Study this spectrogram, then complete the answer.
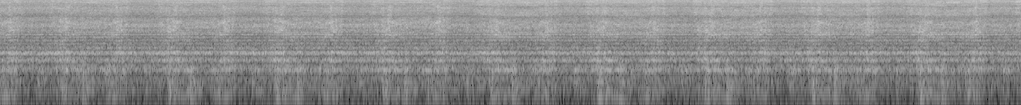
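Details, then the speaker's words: Morey vertical slotter cutting internal keyways in manganese bronze worm gears after moving the Kool Mist sprayer back: even hissing cut, a stroke about every second and a half, no chatter or squeal; sounds much better, coolant reaching the tool. "I will go back to cutting well that sounds much better like it's actually getting cutting fluid"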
